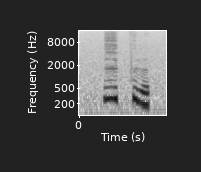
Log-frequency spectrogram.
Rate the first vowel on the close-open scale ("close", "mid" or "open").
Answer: close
